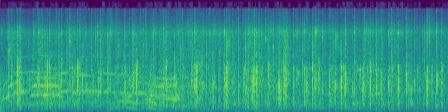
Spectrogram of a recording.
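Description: Audience applauding at an outdoor political rally by the Roman Shukhevych monument in Hukiv village, a steady dense patter of clapping from a crowd that holds throughout, with some voices mixed in.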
